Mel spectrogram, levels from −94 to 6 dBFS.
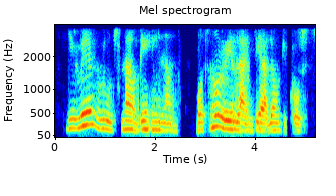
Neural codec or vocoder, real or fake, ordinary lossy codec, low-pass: codec, 24 kHz, 1.5 kbps, HILCodec; fake; AAC, 16 kbps; 3.6 kHz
